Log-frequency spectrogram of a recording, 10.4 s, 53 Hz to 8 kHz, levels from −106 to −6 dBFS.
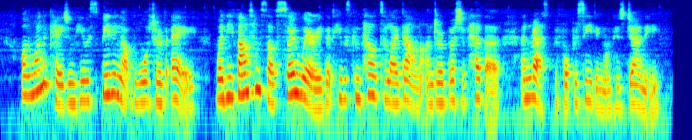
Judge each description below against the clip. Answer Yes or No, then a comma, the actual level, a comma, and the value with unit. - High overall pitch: Yes, high, 220 Hz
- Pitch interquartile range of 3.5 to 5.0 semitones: Yes, average, 4.2 semitones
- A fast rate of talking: Yes, fast, 210 wpm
